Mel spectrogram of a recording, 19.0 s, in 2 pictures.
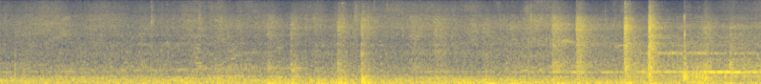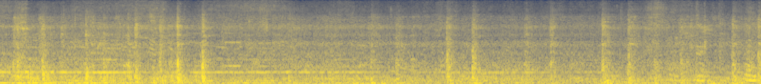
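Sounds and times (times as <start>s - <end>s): train running rumble: 0.0s - 19.0s
train wheels clicking over rail joints: 3.3s - 12.3s, 14.0s - 19.0s.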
